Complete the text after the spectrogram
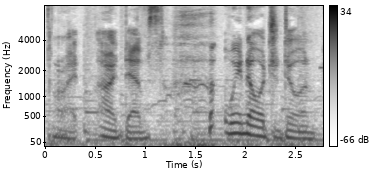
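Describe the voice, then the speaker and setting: Lively young man streaming games. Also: mid-range voice, moderate pace, over music. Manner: rambling, informal, joking. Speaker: gaming streamer. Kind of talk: casual let's-play commentary.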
